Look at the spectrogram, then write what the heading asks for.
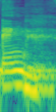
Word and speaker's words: Ng: que se llama Andrew NG, así lo conoce todo el mundo, Andrew NG. lo pronuncian Andrew Eng. Se se pronuncia eng, pero sí, sí, sí,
